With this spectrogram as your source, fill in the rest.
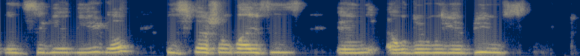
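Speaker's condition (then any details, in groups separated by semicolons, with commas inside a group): Cerebral palsy; present from birth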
